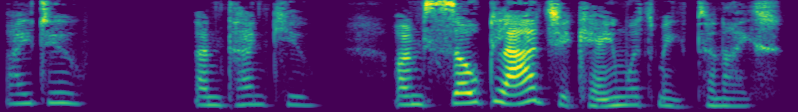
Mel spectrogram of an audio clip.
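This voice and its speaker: Female narrator voicing an earnest, naive young woman, pitched up, bright and pleading. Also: a little slow, dry recording, studio quality.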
